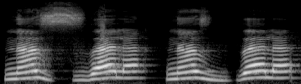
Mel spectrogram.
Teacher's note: ज़ा में सख्त तरीके से निकालना है आवाज़, और आवाज़ सीटी किसी आएगी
